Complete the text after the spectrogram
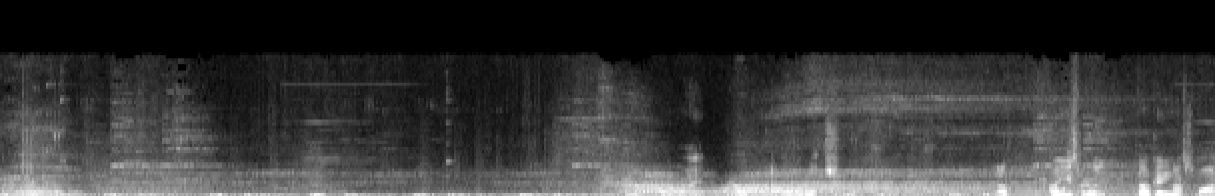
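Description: A magical shimmering hum swells as a spirit rises.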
